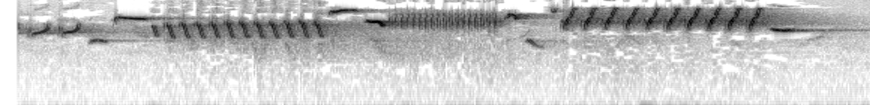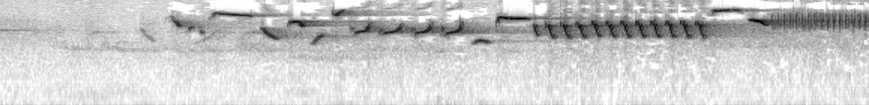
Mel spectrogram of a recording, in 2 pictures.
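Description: Songbird singing high-pitched phrases of fast, evenly repeated trills mixed with short chirps and whistled slurs. The song comes in two long bouts with a short silence a little past four seconds in.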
